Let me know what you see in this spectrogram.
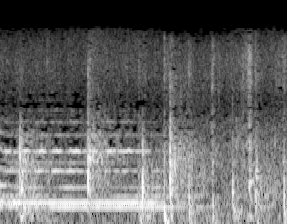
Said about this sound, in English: Then, as she started to speak, the front door of the cabin swung open, and a tall, gray-haired man wearing a six-gun walked out onto the stoop.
